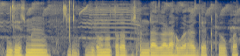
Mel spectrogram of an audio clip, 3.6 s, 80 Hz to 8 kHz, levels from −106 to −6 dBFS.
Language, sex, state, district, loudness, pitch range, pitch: Hindi, male, Jharkhand, Garhwa, -23 LUFS, 105-110 Hz, 110 Hz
